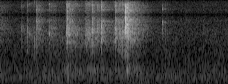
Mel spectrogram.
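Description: Metal climbing hardware clicking and clinking as a carabiner and Grigri belay device are handled and fitted at a harness: a few light metallic clicks, the sharpest about a second in.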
